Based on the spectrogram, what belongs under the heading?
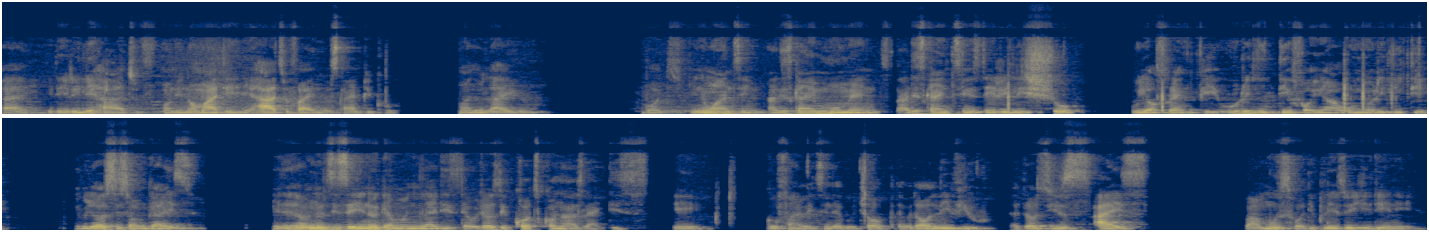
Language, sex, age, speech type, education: Nigerian Pidgin, male, 30-45, spontaneous, tertiary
